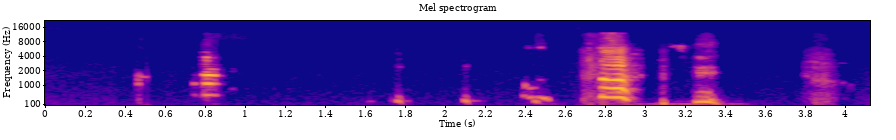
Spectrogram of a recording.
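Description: A man's stifled laughter: a few short, broken bursts, the loudest a little before three seconds in.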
